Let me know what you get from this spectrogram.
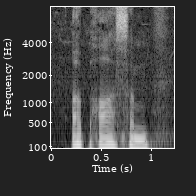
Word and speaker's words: opossum: But according to our modern dictionaries, they seem to be unanimous in describing the pronunciation of this word as opossum in order to distinguish it from a creature known as possum.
